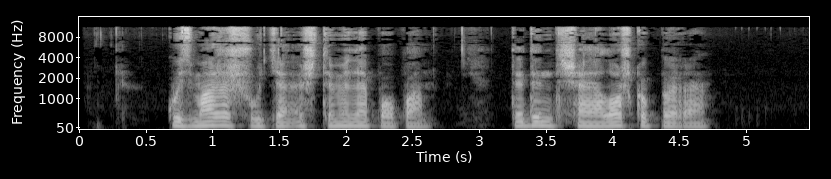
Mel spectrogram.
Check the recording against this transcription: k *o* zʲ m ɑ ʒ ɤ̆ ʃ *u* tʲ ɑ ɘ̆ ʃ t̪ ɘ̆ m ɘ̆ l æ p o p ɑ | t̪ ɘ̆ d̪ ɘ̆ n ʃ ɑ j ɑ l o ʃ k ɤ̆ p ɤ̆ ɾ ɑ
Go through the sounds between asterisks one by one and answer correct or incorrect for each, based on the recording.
incorrect: u, correct

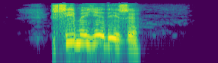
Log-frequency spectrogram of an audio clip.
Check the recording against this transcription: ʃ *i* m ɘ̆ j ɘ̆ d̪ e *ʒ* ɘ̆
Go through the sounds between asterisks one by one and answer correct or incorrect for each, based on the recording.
correct, correct

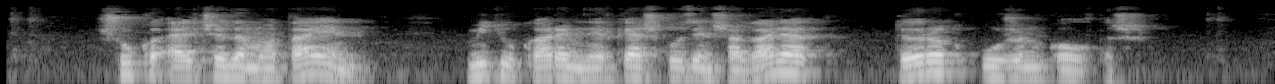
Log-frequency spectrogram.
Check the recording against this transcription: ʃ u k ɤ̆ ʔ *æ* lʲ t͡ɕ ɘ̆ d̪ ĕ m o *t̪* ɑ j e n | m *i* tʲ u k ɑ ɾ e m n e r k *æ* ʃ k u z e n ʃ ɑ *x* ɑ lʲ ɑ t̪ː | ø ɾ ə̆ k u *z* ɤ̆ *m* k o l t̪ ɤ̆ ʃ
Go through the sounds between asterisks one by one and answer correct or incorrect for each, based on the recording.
correct, correct, correct, correct, incorrect: ɣ, incorrect: ʒ, incorrect: n

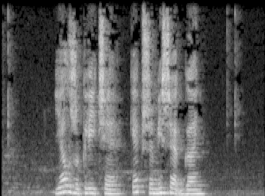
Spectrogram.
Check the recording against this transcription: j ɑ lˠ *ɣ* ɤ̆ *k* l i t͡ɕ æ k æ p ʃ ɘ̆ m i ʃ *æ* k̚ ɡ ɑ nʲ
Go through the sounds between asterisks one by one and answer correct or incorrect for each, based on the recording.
incorrect: ʒ, correct, correct

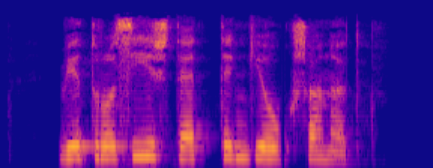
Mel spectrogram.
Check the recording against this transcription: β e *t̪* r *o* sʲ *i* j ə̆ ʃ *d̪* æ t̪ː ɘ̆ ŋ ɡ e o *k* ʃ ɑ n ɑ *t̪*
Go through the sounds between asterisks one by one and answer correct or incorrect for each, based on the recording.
correct, correct, correct, incorrect: t̪, correct, correct

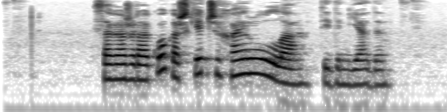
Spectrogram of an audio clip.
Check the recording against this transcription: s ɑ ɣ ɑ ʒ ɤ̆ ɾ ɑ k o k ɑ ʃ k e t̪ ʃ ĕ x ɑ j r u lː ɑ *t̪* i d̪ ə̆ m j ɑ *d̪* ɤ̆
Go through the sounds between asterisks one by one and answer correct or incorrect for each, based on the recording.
correct, correct

